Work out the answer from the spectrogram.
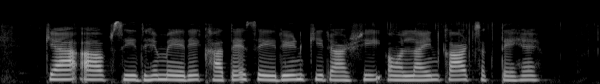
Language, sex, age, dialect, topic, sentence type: Hindi, female, 18-24, Garhwali, banking, question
